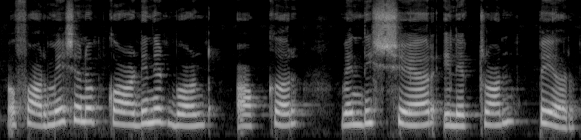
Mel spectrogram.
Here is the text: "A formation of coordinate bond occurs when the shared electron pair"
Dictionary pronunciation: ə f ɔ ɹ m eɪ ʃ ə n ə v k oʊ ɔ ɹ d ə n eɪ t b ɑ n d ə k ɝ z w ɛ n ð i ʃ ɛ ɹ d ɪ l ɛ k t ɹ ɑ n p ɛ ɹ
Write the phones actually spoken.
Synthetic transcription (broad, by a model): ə f ɔ ɹ m eɪ ʃ ə n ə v k oʊ ɔ ɹ d ə n eɪ t b ɑ n d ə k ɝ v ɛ n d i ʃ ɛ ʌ d ɪ l ɛ k t ɹ ɑ n p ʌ ɹ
